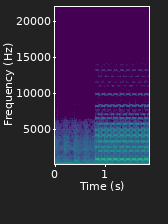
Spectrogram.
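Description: A telephone starts ringing partway through: a bright, steady electronic trill that pulses rapidly, sounding over a soft, rhythmic low thumping. No one speaks.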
